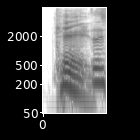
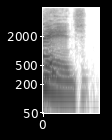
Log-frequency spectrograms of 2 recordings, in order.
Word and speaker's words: Cairns: Cairns. it right? Cairns.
